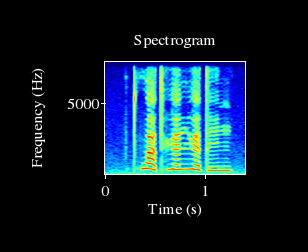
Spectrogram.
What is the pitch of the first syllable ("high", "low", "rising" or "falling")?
falling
